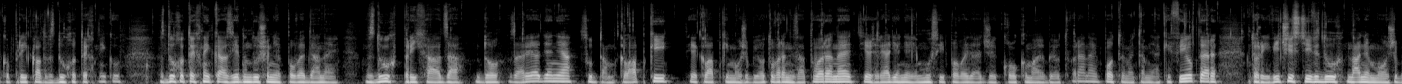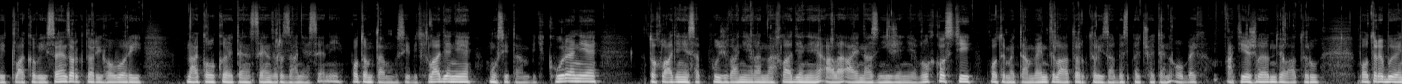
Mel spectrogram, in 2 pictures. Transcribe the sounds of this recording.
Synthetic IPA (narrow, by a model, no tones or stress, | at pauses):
kɔpɾiːklad̪vzd̪uxɔt̪ɛxnikuvzd̪uxɔt̪ɛxnikazjɛd̪nɔd̪uʃɛɲɪɛpɔʋɛd̪anɛː | vzd̪uxpɾixaːd͡zad̪ɔzaɾɪaɟɛɲɪasuːt̪amklapkit̪ɪɛklap̚kimʊɔʒubiɟɔt̪ʋɔɾɛnɛːzat̪ʋɔɾɛnɛːcɪɛʒɾɪaɟɛɲɪɛmusiːpɔʋɛd̪aɟʒɛkɔlkɔmajuːbiɟɔt̪ʋɔɾɛnɛːpɔt̪ɔmjɛt̪amɲɛakiːfilt̪ɛɾkt̪ɔɾiːʋit͡ʃisciːvzd̪uxnaɲɔmːʊɔʒɛbic̚t̪lakɔʋiːsɛnzɔɾkt̪ɔɾiːɦɔʋɔɾiː | nakɔʎkɔjɛt̪ɛnsɛnzɔɾzaɲɛsɛ̰niːpɔt̪ɔmt̪amːusiːbicxlaɟɛɲɪɛmusiːt̪ambickuɾɛɲɪɛ | t̪ɔxlaɟɛɲɪɛsapɔuʒiːʋaɲɪɛlɛnːaxlaɟɛɲɪɛʔalɛʔajnazɲiːʒɛɲɪɛʋl̩xkɔscipɔt̪ɔmjɛt̪amʋɛnt̪ilaːt̪ɔɾkt̪ɔɾiːzabɛspɛt͡ʃujɛt̪ɛnɔbɛxacɪɛʒɛʋɛnt̪ilaːt̪ɔɾupɔt̪ɾɛbujɛ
